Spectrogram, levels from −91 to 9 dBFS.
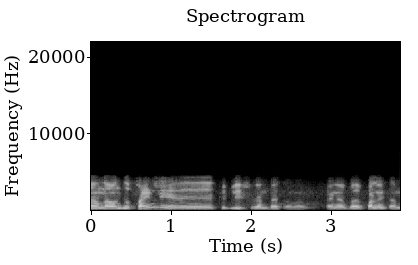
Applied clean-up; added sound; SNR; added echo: none; none; none; none.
